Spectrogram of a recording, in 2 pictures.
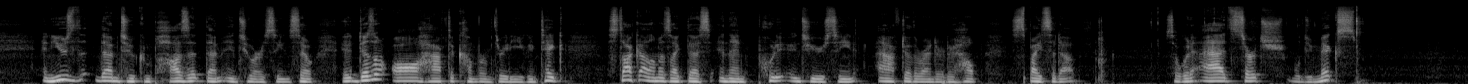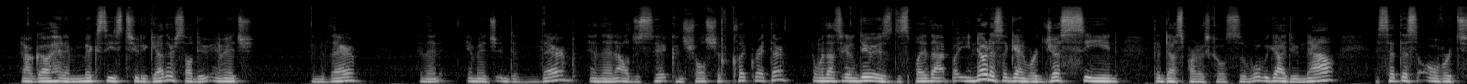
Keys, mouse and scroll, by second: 12.9 typing, 13.5 Return, 14.8 click, 15.1-16.1 scroll up 1, 16.1-17.9 drag, 17.9 scroll up 1, 19.2-20.6 drag, 21.8-29.3 ctrl+shift+drag.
